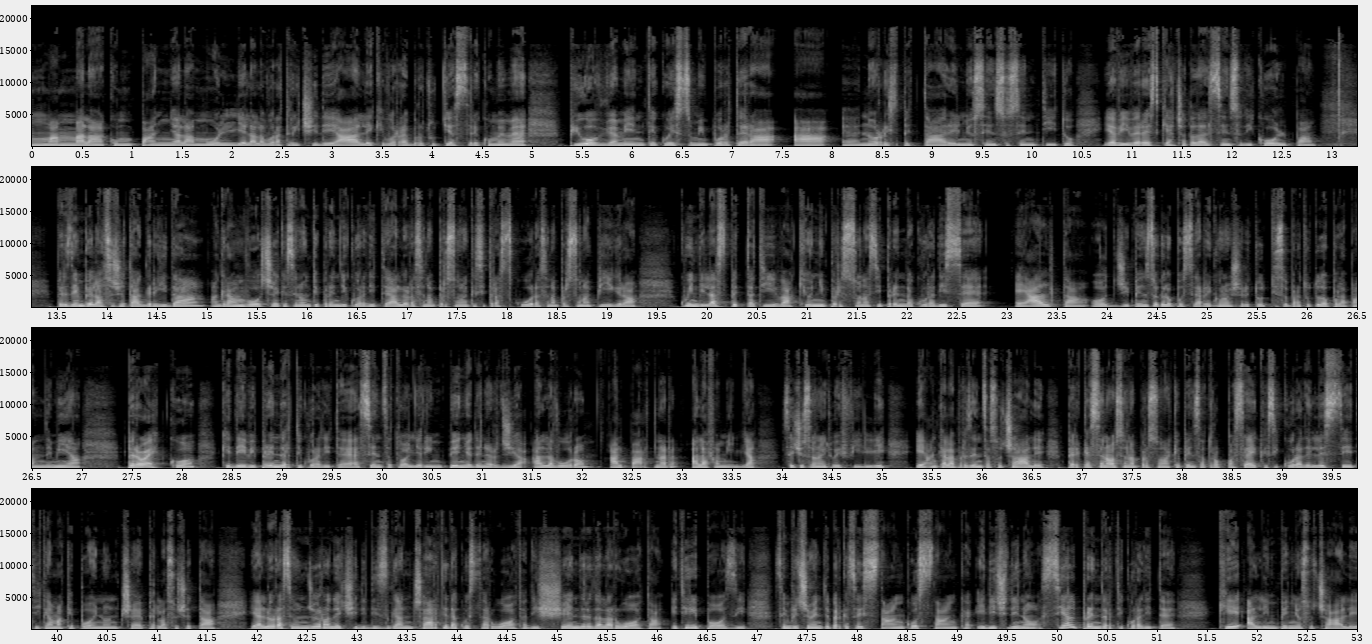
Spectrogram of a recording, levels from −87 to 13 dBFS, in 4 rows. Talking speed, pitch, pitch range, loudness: 200 wpm, 170 Hz, 155-185 Hz, -21 LUFS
